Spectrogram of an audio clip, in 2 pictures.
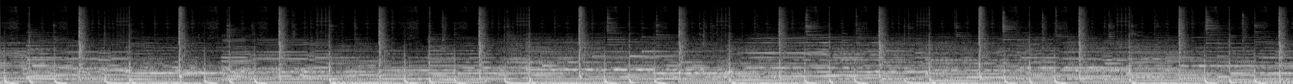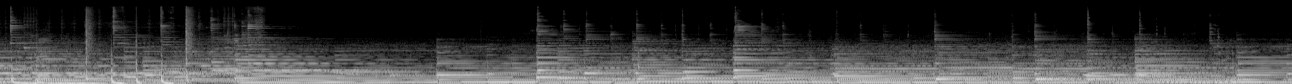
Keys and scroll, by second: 9.2 space, 13.2 alt+space, 19.1 ctrl+space, 20.3 alt+space.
